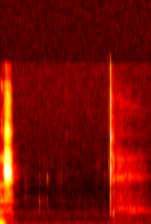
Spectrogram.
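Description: Near silence: room tone after the last syllable of a spoken word, with one short, sharp click about one and a half seconds in.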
